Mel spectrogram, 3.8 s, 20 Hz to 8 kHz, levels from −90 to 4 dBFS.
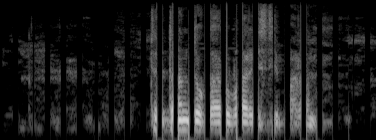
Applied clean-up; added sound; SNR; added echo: none; none; none; none.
